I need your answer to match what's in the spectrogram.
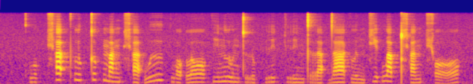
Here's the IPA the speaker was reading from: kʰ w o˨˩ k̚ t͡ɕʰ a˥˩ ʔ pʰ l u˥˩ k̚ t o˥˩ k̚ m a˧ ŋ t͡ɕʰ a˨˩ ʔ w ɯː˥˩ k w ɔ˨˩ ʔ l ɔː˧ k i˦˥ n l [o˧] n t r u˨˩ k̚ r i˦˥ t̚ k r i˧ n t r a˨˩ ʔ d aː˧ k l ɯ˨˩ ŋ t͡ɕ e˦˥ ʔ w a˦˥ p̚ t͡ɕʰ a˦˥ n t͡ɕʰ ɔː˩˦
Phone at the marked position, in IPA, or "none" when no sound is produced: u˧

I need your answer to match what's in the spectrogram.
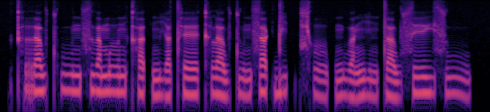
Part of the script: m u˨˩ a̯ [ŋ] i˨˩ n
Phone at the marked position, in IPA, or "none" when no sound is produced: ŋ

